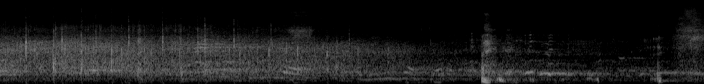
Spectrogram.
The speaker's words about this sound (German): Applaus für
